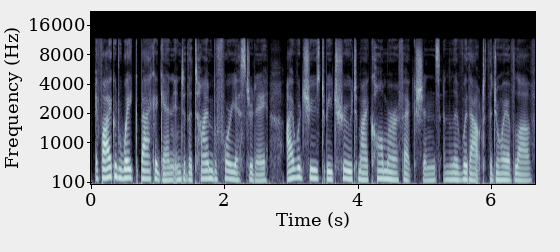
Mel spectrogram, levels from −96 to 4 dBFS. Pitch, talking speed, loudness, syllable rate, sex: 165 Hz, 250 wpm, -18 LUFS, 6.3 syllables/s, female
